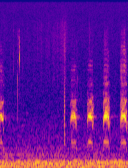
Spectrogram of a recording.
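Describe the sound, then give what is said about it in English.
A raven calls four times in a steady series of hoarse, croaking notes, each short and clearly heard over a constant low rumble of background noise. “Oh, here comes a raven.”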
